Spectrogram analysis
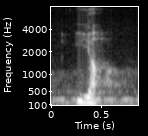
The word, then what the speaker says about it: y'all: And secondly, it is spelled Y apostrophe A-L-L, not Y-A apostrophe L-L. No, it's Y apostrophe representing O and U, A-L-L. Pronounced y'all.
